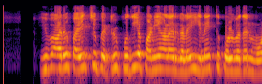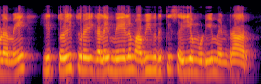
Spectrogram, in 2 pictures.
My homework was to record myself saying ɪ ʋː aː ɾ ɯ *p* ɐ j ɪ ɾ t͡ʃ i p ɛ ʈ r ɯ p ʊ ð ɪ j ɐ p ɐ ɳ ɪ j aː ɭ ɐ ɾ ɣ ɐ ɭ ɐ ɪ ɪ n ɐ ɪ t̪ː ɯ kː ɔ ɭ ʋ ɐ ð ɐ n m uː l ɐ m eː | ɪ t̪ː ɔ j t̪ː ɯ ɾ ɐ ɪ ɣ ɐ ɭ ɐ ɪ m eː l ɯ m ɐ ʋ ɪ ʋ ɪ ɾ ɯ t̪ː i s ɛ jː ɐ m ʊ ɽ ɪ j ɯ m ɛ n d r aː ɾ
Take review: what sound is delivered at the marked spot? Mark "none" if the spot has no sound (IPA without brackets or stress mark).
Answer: p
